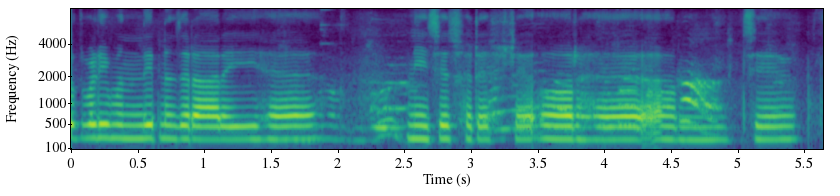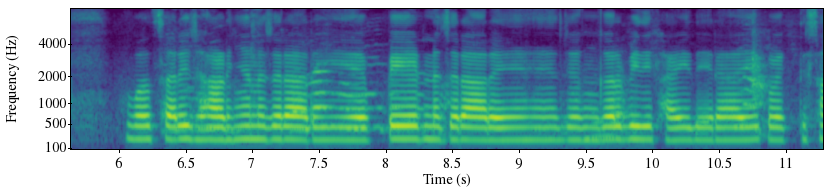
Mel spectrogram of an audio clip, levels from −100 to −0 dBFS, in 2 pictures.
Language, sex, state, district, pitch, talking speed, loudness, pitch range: Hindi, female, Bihar, Saran, 225 Hz, 185 wpm, -20 LUFS, 220-230 Hz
